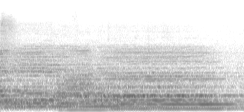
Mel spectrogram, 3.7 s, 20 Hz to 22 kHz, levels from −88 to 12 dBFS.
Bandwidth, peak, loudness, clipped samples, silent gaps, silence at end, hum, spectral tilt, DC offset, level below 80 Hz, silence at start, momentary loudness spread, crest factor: 13.5 kHz; -24 dBFS; -37 LUFS; under 0.1%; none; 0 s; none; -6 dB/octave; under 0.1%; under -90 dBFS; 0 s; 2 LU; 12 dB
